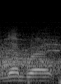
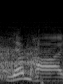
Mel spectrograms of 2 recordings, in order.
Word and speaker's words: Nembhard: Pinero to Nembret. Off-balance shot by Roland Scott. Nembhard is the pronunciation of the name. I believe I've been saying it wrong.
